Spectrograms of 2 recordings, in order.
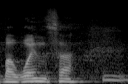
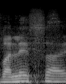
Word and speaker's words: Wałęsa: Y cuando hablas de solidaridad y dices Wałęsa y nosotros decimos Walesa.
